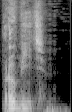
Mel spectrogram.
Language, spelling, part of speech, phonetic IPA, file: Russian, рубить, verb, [rʊˈbʲitʲ], Ru-рубить.ogg
- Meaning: 1. to axe, to fell, to chop, to cut (with an axe) 2. to build out of wood 3. to not mince words, to speak the truth, to speak one's mind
